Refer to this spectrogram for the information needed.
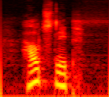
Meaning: Eurasian woodcock (Scolopax rusticola)
- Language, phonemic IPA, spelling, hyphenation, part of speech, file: Dutch, /ˈɦɑu̯t.snɪp/, houtsnip, hout‧snip, noun, Nl-houtsnip.ogg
